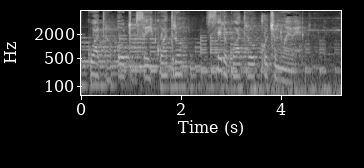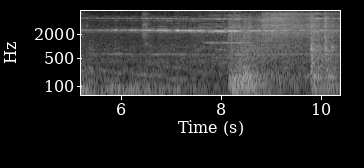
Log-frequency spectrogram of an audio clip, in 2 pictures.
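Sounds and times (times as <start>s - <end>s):
speech: 0.2s - 4.5s
continuous low rumble of rolling subway cars: 2.8s - 10.3s
Line B subway train wheels in Buenos Aires squealing: 3.7s - 10.3s.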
